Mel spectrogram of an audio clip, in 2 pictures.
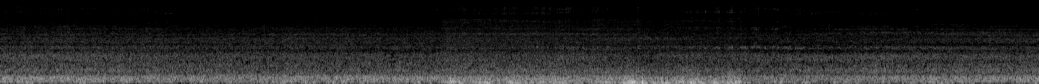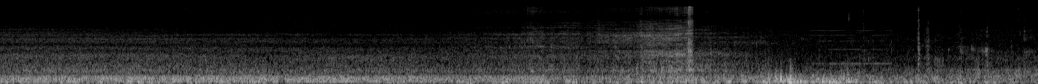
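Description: Wind blusters outdoors across the microphone.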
